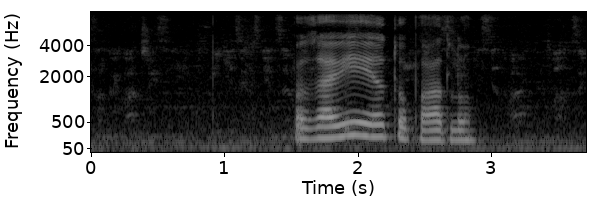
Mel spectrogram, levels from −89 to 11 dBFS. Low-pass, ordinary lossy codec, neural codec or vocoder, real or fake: none; none; none; real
